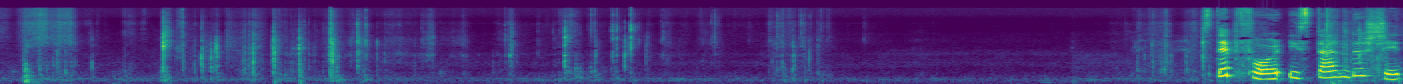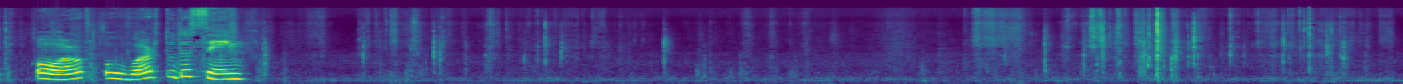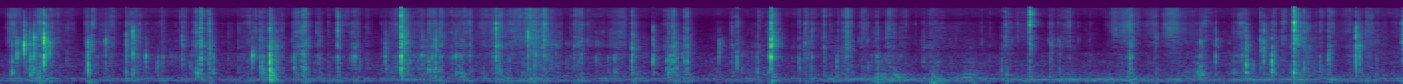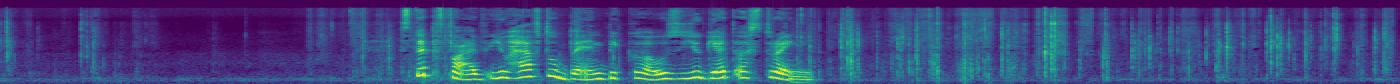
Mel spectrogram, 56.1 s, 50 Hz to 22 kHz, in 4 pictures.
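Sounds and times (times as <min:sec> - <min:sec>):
paper folding and crinkling: 0:00.0 - 0:08.4, 0:11.2 - 0:43.7, 0:45.1 - 0:47.6, 0:49.1 - 0:56.0.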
